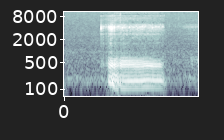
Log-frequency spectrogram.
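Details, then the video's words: One long buzzing snore, close and loud, from Bumble B the sleeping French Bulldog, a steady rattling drone of nearly a second preceded by a brief sniff. "Bumble B snore"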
